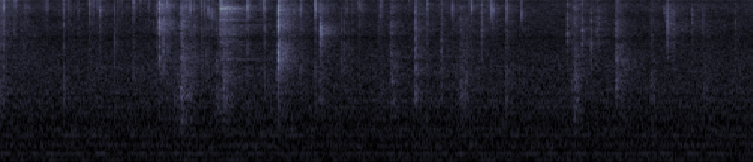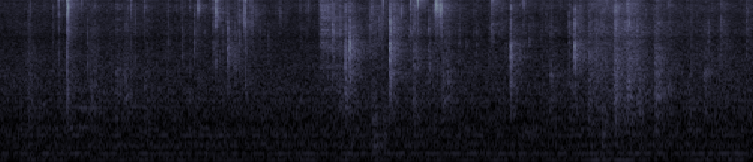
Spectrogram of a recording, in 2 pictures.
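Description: Rose-ringed (Indian ringneck) parakeet biting and chewing a piece of food held in its foot: small, irregular crunchy clicks of the beak in scattered clusters with quiet gaps between, over a steady low hum.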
